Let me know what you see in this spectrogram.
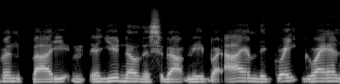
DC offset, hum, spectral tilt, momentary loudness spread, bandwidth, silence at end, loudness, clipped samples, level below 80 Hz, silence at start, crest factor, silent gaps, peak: under 0.1%; none; -6 dB/octave; 3 LU; 13.5 kHz; 0 s; -21 LUFS; under 0.1%; -70 dBFS; 0 s; 16 dB; none; -6 dBFS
